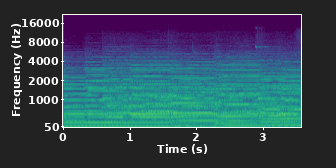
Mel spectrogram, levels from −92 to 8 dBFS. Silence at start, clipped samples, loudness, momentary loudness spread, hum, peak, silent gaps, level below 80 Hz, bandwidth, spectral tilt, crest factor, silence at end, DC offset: 0 s; under 0.1%; -22 LUFS; 2 LU; none; -10 dBFS; none; -32 dBFS; 9.2 kHz; -7 dB/octave; 12 dB; 0 s; under 0.1%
